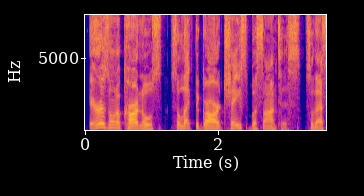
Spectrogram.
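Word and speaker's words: Chase Bisontis: So with the 34th pick in the 2026 NFL draft, the Arizona Cardinals select the guard Chase Basantis.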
